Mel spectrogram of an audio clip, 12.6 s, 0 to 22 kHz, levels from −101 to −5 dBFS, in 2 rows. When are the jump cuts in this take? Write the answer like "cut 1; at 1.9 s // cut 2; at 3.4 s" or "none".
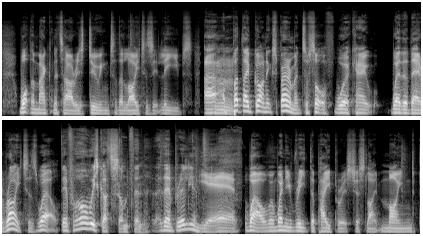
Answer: cut 1; at 2.9 s // cut 2; at 8.5 s // cut 3; at 9.9 s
